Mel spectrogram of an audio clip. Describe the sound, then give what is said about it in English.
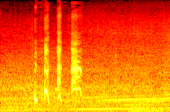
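A steady, droning car engine hums throughout at moderate volume, with its pitch slowly shifting, while a quick cluster of sharp, brief bursts early on suggests other race cars rushing past. “The hell is rocket ship passing? Are those the other cars?”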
